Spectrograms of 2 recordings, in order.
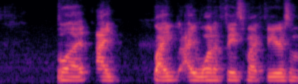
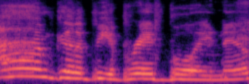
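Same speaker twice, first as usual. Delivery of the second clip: mock brave boy; 5 semitones higher than usual. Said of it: "I'm like".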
